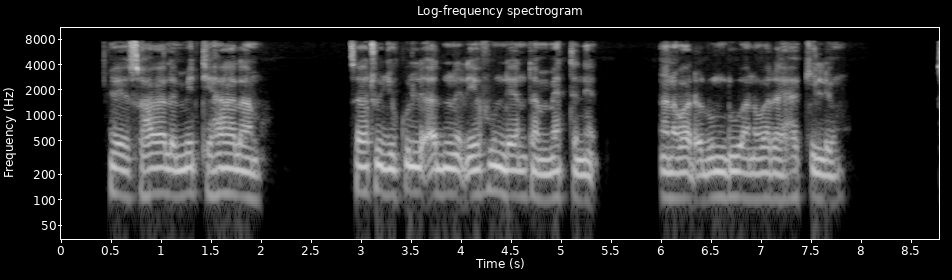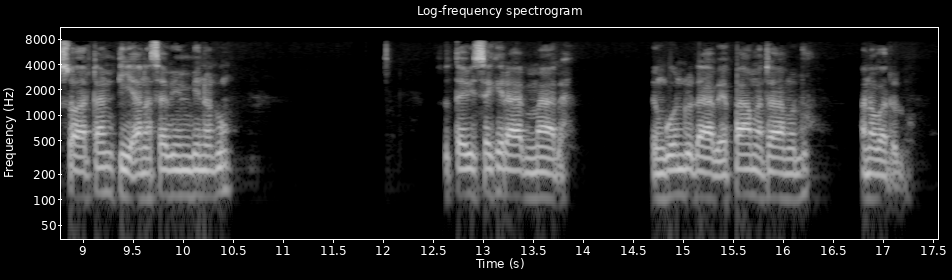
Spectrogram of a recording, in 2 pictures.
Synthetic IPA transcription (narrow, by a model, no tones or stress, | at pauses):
ʔɛsɔhaːlametːiɦaːlama | saːtuːd͡ʒikulːɛadunaɗɛfuːndɛantamːɛtːanɛɗɔ | ʔanawaɗaɗunduːanawadajhakːilːɛmu | sɔatampiːanasabimbinaɗum | sɔtawisakiɾaːɓɛmaːɗa | ɓɛŋɡonduɗaːɓɛpaːmataːmaduː | ʔanawaɗa̰ɗum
